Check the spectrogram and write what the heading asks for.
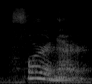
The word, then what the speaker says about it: foreigner: for o foreigner, si hablamos en inglés, foreigner. Entonces, fíjense que en este caso, fore viene de foreign, ¿sí? Entonces, la raíz de la palabra termina con gn, por ende, el la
